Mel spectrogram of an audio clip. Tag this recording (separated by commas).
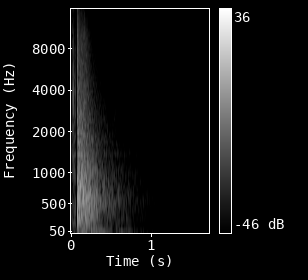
Explosion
